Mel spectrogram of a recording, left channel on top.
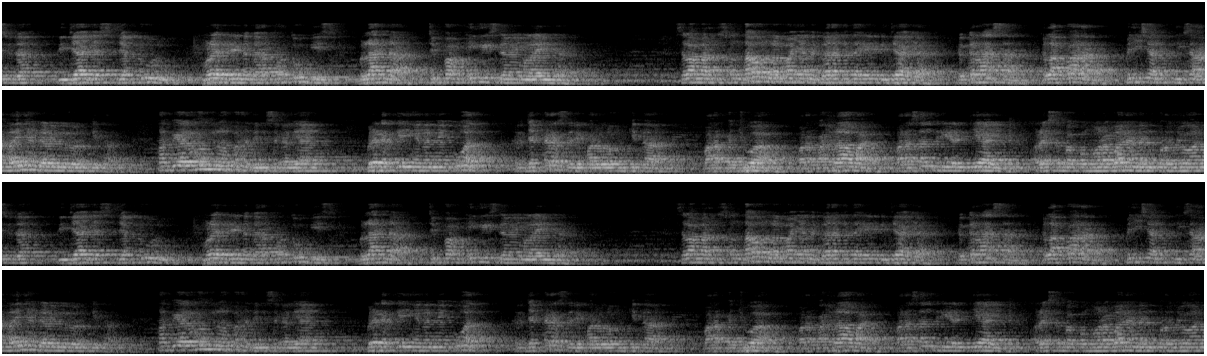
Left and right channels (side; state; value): right; quieter; 4.7 dB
